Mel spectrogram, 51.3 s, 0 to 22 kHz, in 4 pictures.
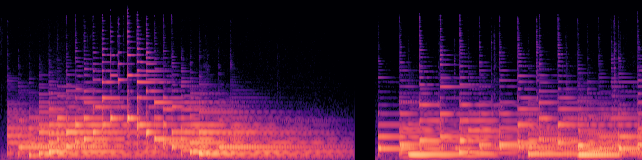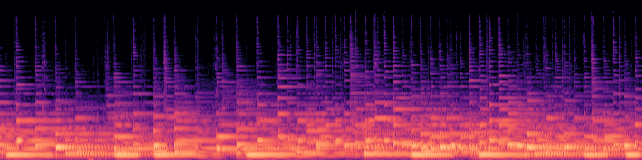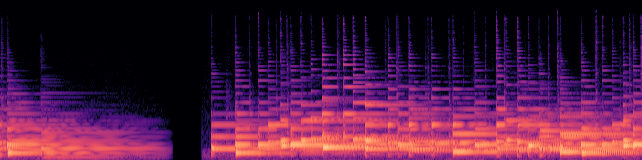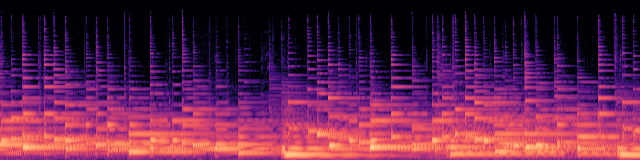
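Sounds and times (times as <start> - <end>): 
harp notes from F to F: 0.0 - 28.9, 29.9 - 51.3.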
